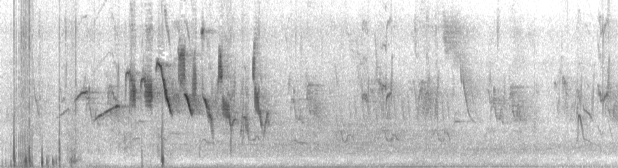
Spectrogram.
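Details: As two loose wild males arrive, a double-collared seedeater challenging them to fight pours out a rapid chattering song of sharp slurred notes for about two seconds, then quieter twitters, with clicks and a low hum behind.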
